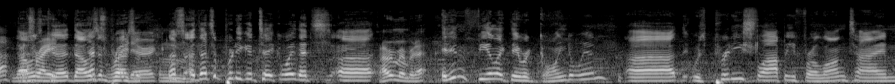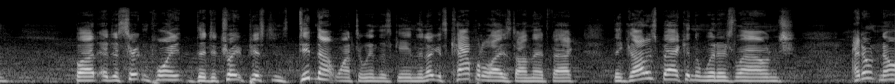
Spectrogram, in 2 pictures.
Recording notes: come to you LIVE from the DNVR Bar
